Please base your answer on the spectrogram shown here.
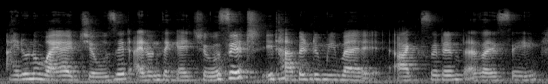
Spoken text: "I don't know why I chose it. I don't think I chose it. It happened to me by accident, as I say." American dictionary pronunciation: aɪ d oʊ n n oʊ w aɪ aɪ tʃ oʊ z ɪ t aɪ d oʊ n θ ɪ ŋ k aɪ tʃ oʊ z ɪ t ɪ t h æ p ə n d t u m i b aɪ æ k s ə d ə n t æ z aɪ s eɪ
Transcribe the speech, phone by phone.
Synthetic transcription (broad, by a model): aɪ d oʊ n n oʊ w aɪ aɪ tʃ oʊ z ɪ t aɪ d oʊ n t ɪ ŋ k aɪ tʃ oʊ z ɪ t ɪ t h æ p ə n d t u m i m aɪ æ k s ə d ə n t æ z aɪ s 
